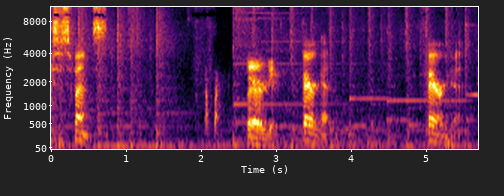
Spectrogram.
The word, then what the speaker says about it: Farragut: very good very good Farragut that's what anybody says that um I've heard a fairy god huh I've heard of faruget but there's no that's probably for somebody yeah I've heard I I've heard pharah got several times very good okay um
